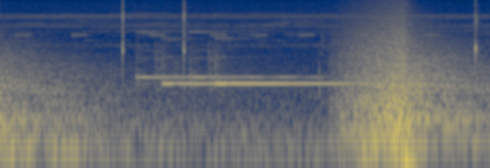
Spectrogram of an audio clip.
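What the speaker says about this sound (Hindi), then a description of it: "डोरबेल बजाई थी।" A two-tone electronic doorbell chime rings once indoors, followed by a soft rustling swell of movement.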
